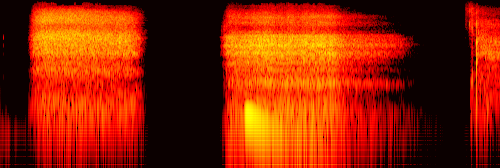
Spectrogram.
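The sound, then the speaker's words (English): A deep breath taken slowly: two long, airy breathing sounds, the second longer and fading with a faint voiced sigh, with quiet between them. “But for right now, just take a nice deep breath.”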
